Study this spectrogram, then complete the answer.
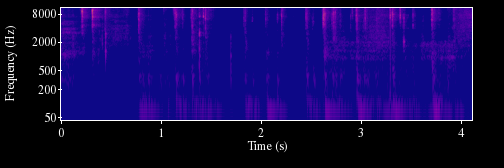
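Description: Keys clatter on a computer keyboard in quick irregular bursts, close and fairly loud, with brief pauses between runs of typing and no voices.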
